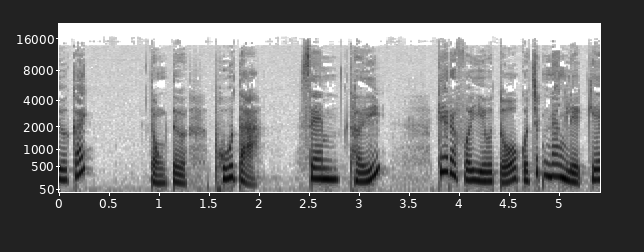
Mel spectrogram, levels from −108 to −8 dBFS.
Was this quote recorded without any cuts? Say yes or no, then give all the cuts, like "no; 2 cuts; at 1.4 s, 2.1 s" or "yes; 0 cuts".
yes; 0 cuts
